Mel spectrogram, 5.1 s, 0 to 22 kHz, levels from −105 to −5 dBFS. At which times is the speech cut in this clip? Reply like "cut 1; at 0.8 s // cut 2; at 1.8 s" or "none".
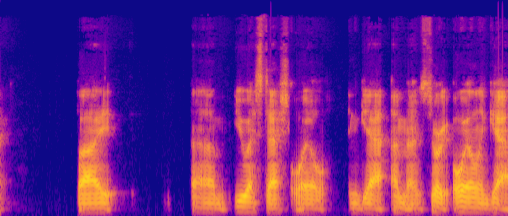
cut 1; at 2.9 s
